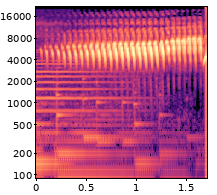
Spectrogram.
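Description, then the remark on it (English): A northern parula, a tiny North American warbler, sings a clear, rapid buzzy trill that climbs steadily in pitch and snaps off with a short emphatic note at the end, over soft background music. “The northern Perula is a tiny bird with a big personality.”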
